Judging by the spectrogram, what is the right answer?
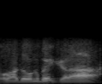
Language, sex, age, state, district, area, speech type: Tamil, male, 30-45, Tamil Nadu, Theni, rural, conversation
